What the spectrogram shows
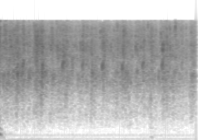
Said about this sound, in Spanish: Vamos, darle fuerte ese aplauso al Señor.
